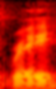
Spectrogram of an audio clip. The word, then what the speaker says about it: Rey: So when you spell it, there's a R-E-Y in the middle of it. So I'm just like, okay, that makes Ray.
